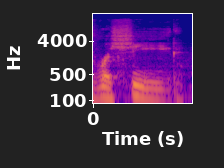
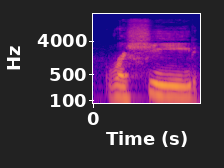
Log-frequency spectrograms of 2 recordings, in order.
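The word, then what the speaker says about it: Rishid: His name is Rashid. R I S H I D. Rashid.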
